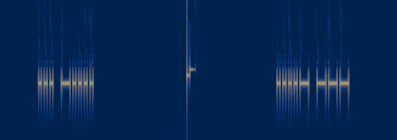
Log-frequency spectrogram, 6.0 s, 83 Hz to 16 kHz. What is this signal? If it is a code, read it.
Morse code, heard as a keyed tone, about 28 wpm, 700 Hz. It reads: S 6 4 O
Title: Single-Letter Single-Number 28wpm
